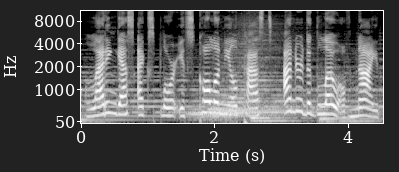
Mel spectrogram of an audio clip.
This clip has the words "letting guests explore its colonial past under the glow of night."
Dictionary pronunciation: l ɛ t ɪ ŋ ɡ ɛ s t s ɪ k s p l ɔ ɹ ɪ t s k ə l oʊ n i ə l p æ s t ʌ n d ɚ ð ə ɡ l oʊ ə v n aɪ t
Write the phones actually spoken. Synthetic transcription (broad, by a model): l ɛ t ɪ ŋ ɡ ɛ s s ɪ k s p l ɔ ɹ ɪ t s k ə l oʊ n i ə l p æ s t ʌ n d ɚ ð ə ɡ l oʊ ə v n aɪ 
